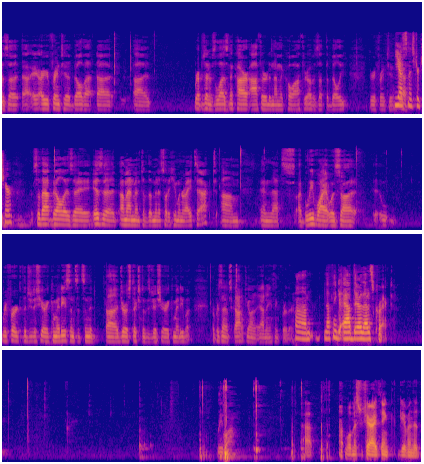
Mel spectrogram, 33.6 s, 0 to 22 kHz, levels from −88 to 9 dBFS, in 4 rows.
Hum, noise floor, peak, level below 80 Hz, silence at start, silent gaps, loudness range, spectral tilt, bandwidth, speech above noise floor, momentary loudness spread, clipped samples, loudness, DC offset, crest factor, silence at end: none; -67 dBFS; 0 dBFS; -66 dBFS; 0 s; none; 11 LU; -4 dB/octave; 9 kHz; 40 dB; 20 LU; under 0.1%; -27 LUFS; under 0.1%; 28 dB; 0 s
